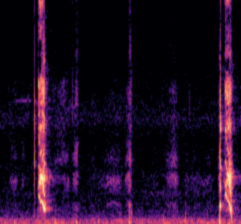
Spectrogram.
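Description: Two short, sharp gulping sounds about three seconds apart, with quiet breathing between them, typical of hiccups.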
